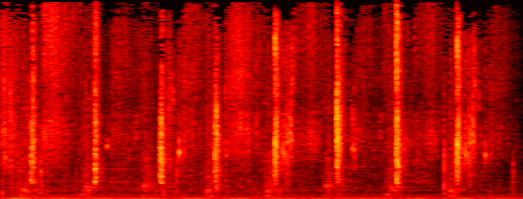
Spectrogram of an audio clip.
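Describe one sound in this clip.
A mop scrubs a wet floor with quick swishing strokes.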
